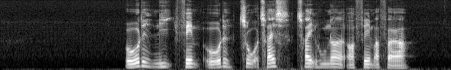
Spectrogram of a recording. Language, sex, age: Danish, male, 48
